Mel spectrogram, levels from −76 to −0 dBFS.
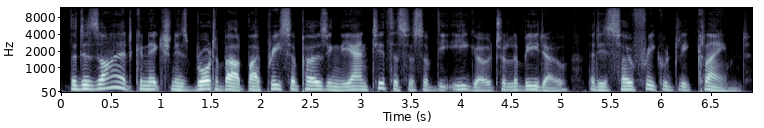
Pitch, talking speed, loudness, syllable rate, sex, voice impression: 135 Hz, 175 wpm, -19 LUFS, 5.7 syllables/s, male, very masculine, middle-aged, thick, slightly tensed, powerful, slightly bright, soft, clear, slightly fluent, slightly raspy, slightly cool, intellectual, refreshing, sincere, calm, slightly mature, friendly, reassuring, slightly unique, slightly elegant, slightly wild, slightly sweet, lively, kind, slightly intense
